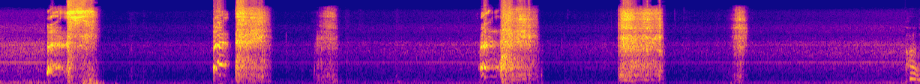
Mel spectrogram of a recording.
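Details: A run of about five loud, explosive sneezes with quiet breaths between, from an adult woman with a very blocked nose.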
